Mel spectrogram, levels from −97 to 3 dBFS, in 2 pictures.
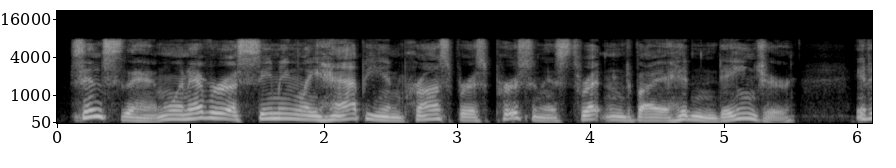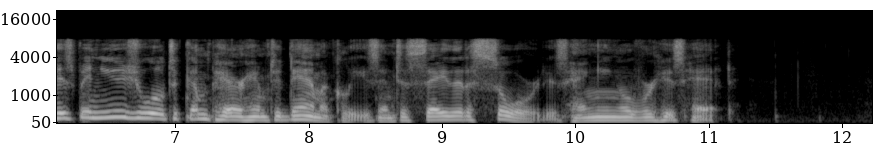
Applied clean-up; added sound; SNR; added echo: none; none; none; none.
